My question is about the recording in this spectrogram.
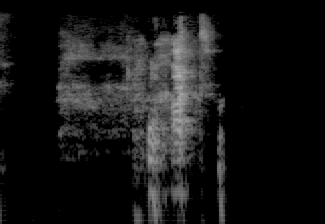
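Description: A man's breathy exhale of laughter, then a short, incredulous 'What?' broken up with chuckles, ending about two-thirds of the way in.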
